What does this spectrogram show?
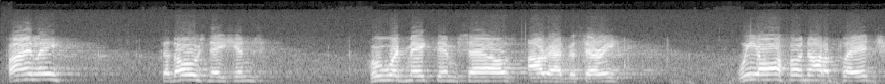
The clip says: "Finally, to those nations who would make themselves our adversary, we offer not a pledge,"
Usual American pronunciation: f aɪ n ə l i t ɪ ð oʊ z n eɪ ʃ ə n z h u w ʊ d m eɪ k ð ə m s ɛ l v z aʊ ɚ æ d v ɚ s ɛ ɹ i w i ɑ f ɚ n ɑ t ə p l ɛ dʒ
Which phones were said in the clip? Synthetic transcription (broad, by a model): f aɪ n l i t ɪ ð oʊ z n eɪ ʃ ə n z h u w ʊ d m eɪ k ð ə m s ɛ l v z aʊ ɚ æ d v ɚ s ɛ ɹ i w i ɑ f ɚ n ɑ t ə p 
